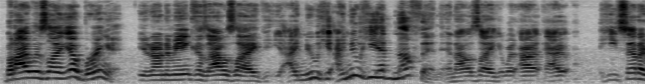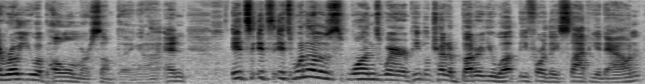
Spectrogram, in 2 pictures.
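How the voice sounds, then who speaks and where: A man co-hosting a casual streaming talk show, telling stories with lots of fillers and the odd curse. His delivery is animated and his pitch swings about. A faint hiss of noise sits behind him. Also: fairly quick. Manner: animated storytelling, swearing, many fillers. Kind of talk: casual chat.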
